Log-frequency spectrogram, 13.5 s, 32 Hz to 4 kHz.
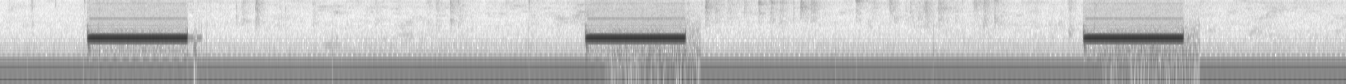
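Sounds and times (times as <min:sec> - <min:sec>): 
ringback tone of an outgoing phone call: 0:00.9 - 0:02.0, 0:05.9 - 0:06.9, 0:10.8 - 0:11.9.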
